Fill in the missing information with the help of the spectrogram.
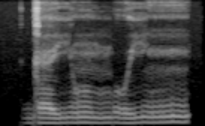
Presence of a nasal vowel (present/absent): present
